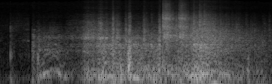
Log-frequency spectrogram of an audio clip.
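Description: A bus engine rumbles.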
